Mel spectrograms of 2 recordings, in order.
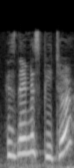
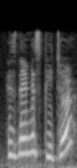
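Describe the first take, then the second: First: It is said as a polite, questioning enquiry. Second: The same.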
